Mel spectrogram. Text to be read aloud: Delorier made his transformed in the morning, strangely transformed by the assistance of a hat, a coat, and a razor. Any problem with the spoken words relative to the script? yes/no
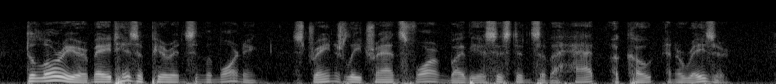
yes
